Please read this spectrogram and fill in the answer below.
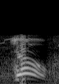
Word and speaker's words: Job: Some of you might pronounce it as Job. Probably run away. But Job.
